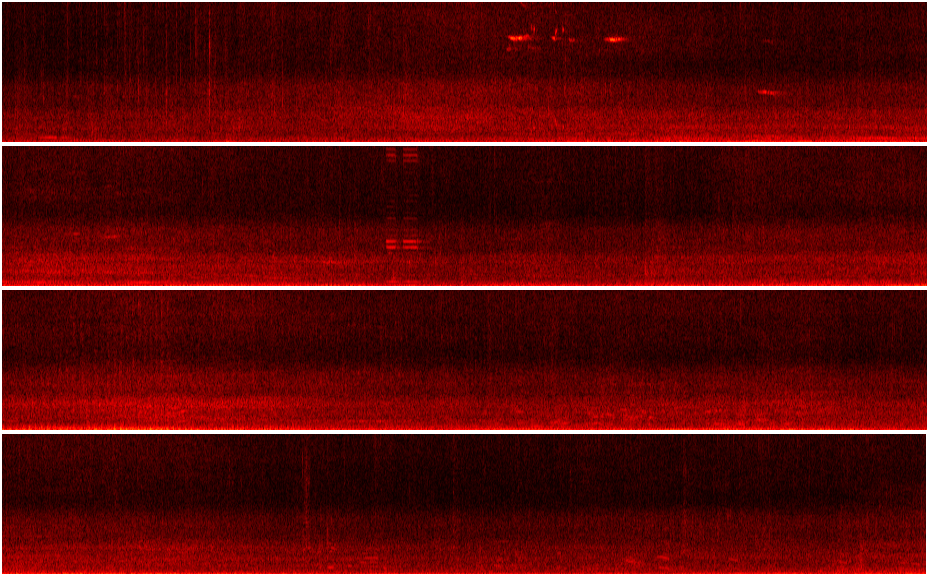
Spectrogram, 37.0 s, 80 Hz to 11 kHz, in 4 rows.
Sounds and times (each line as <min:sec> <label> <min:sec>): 0:00.0 Market selling fruits and vegetables 0:36.9
0:00.0 Rainy Day 0:36.9
0:00.0 Traffic Sound 0:36.9
0:00.0 walking in the Street 0:36.9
